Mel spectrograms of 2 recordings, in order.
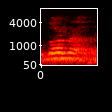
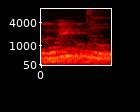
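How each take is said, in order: First: The words are blended into one reduced word. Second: Both words are said fully and separately.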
